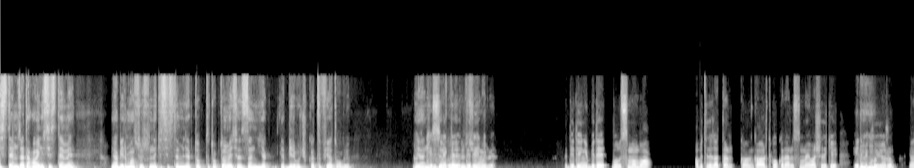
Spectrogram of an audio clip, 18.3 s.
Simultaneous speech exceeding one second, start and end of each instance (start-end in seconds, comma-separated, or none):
8.3-9.8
